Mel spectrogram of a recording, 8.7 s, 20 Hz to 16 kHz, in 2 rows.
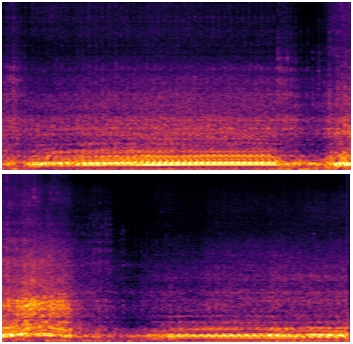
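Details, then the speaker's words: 1968 Shelby Mustang KR 500 GT, 428 Cobra Jet big-block, after replacing loud Flowmaster mufflers for a quieter tune, heard from the rear: deep even V8 burble at idle with light blips, no more cracking; healthy quiet exhaust. "it sound loud to you it's not like before it was a lot it had a big cracking noise before"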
